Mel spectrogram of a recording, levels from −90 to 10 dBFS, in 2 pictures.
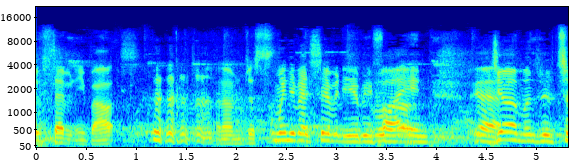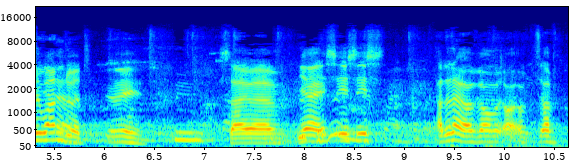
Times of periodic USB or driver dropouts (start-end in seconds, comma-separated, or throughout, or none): none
